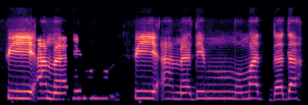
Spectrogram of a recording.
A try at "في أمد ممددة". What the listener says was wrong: ஐனை இன்னும் தொண்டையால் எடுக்கணும்.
